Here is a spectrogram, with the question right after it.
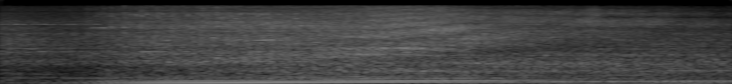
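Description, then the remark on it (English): A car engine kicks in and revs up to a loud, steady hum, its low drone holding for a few seconds before easing slightly. No voices are heard. “All right, start the engine.”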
